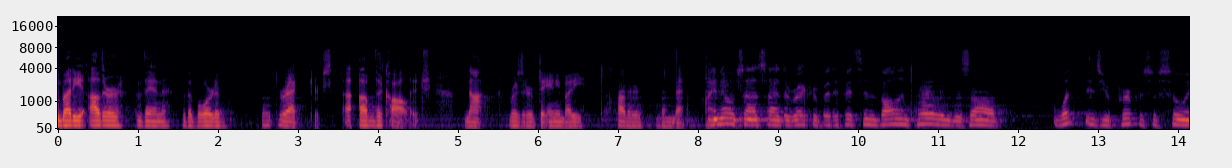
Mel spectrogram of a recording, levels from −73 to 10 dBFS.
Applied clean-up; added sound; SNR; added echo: neural separator model SepFormer DNS4.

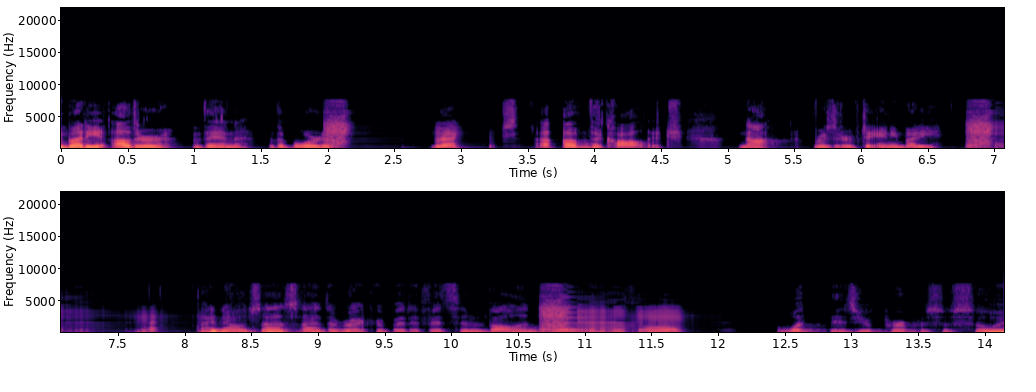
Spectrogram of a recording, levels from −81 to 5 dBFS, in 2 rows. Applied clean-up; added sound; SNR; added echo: neural mask model RNNoise.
